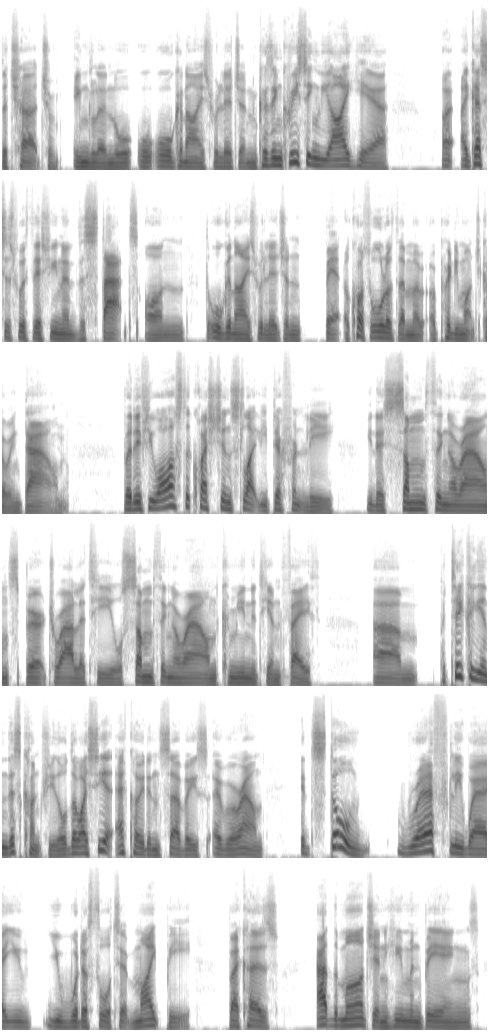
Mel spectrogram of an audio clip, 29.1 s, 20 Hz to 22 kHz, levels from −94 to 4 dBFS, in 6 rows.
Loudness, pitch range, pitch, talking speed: -32 LUFS, 110-140 Hz, 125 Hz, 180 wpm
